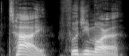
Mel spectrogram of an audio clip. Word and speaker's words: Ty Fujimura: Today, my guest is Tai Fujimura. Tai, how are you doing today? I'm very good. That was an excellent pronunciation.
